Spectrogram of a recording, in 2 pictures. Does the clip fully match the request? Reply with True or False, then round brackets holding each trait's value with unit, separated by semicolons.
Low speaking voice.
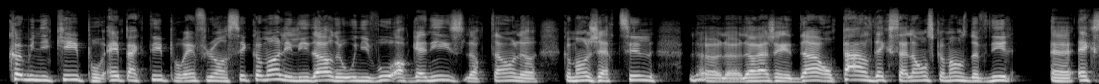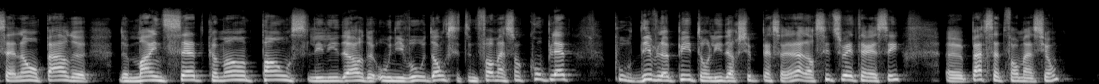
False (180 Hz)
